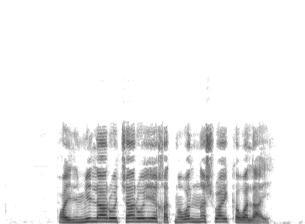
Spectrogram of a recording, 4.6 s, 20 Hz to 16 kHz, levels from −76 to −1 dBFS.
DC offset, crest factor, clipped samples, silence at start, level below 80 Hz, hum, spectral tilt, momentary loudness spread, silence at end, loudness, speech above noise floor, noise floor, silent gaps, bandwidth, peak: under 0.1%; 18 dB; under 0.1%; 0.9 s; -68 dBFS; none; -3.5 dB/octave; 6 LU; 0.55 s; -22 LUFS; 46 dB; -68 dBFS; none; 7.6 kHz; -6 dBFS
